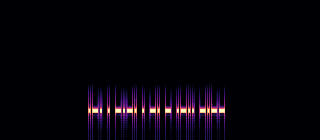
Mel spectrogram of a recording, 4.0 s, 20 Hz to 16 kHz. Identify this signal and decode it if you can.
Morse code, heard as a keyed tone, about 50 wpm, 700 Hz. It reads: RECENTLY
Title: LY Suffix - Top 100 Words with Base Words 50wpm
